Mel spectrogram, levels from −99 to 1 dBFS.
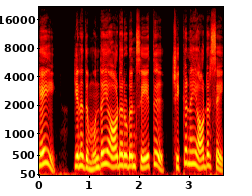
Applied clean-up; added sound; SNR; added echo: neural mask model Resemble Enhance denoiser.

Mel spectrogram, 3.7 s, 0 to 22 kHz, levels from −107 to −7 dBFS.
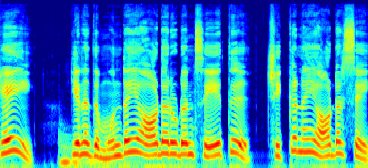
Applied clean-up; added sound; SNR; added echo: neural mask model RNNoise.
